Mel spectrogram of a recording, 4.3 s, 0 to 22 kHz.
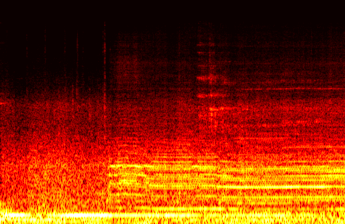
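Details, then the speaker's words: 1966 Pontiac GTO on what may be its original motor, revived after years sitting in a field: a steady low rumble settles into an even fast idle as fuel reaches the carburetor. Engine running on choke. "you hear it's starting to build up the carburetor that's a choke if I laid it down it starts to choking down"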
